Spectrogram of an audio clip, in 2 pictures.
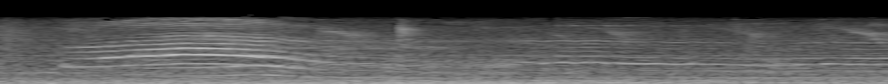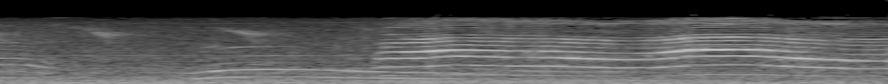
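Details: Cat meowing repeatedly: a long wavering meow, a quieter stretch with faint chirps, a short falling mew, then two loud rising-and-falling meows near the end.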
